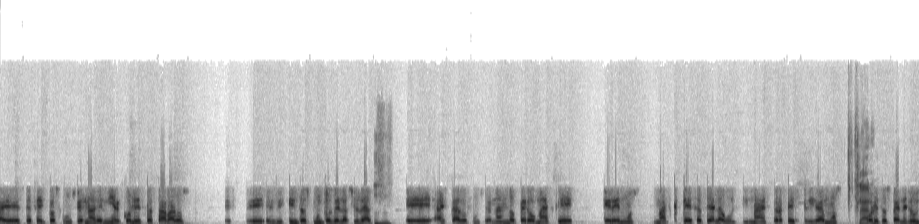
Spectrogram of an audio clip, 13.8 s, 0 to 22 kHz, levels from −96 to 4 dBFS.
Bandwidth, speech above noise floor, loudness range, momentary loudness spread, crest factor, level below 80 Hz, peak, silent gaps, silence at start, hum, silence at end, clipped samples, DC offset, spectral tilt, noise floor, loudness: 14.5 kHz; 44 dB; 1 LU; 9 LU; 14 dB; -54 dBFS; -2 dBFS; none; 0 s; none; 0 s; under 0.1%; under 0.1%; -5 dB/octave; -60 dBFS; -16 LUFS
